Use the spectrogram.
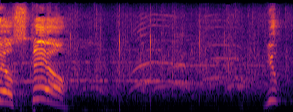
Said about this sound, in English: You better clap your hands and shout.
